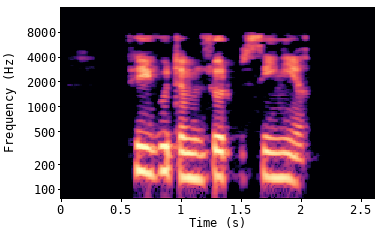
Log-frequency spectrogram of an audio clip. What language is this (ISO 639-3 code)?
ckb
